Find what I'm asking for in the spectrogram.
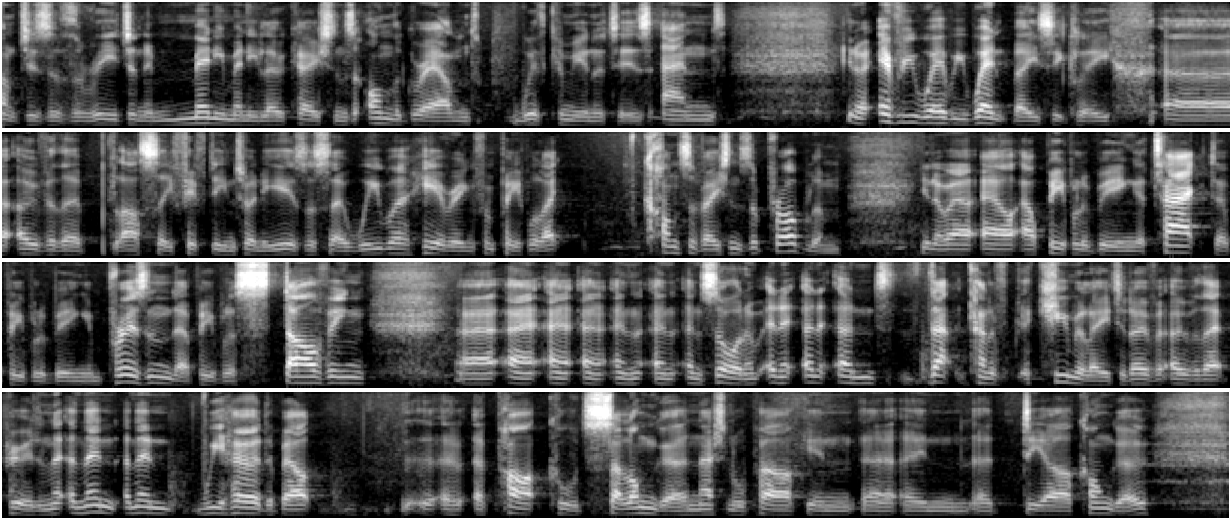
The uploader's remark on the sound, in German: Panel zur Tagung «Vom Aussterben bedroht?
